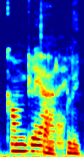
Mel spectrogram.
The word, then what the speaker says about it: complicare: It's easy to lose the C because it's like part of the next syllable, no?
